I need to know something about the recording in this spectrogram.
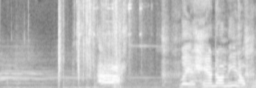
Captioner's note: bones crush; thomas yells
